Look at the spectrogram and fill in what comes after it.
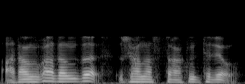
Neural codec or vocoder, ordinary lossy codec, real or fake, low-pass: autoencoder, 22.05 kHz, a latent of 192 numbers a frame, VITS, trained on many speakers; none; fake; 3.6 kHz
